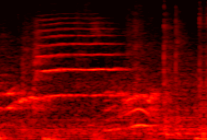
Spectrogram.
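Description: A door hinge squeaking as a bedroom door is opened: one steady high squeak of about a second.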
